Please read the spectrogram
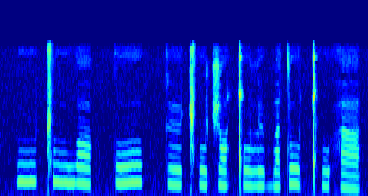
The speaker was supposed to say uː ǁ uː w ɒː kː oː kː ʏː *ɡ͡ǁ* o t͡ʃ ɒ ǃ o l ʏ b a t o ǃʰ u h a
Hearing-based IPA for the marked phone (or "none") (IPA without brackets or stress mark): ǁʰ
